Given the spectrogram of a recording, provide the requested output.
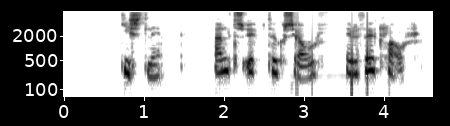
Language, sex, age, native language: Icelandic, female, 14, Icelandic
